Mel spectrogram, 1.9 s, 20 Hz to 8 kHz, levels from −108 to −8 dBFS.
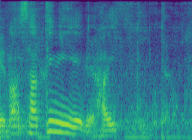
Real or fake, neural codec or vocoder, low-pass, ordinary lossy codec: fake; codec, 16 kHz, 4.8 kbps, FACodec; none; none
